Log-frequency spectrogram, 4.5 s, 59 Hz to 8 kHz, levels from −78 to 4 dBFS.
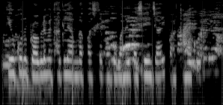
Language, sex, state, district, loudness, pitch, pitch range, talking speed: Bengali, female, West Bengal, North 24 Parganas, -26 LUFS, 235 Hz, 225-250 Hz, 200 wpm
